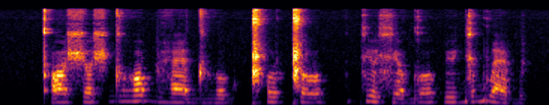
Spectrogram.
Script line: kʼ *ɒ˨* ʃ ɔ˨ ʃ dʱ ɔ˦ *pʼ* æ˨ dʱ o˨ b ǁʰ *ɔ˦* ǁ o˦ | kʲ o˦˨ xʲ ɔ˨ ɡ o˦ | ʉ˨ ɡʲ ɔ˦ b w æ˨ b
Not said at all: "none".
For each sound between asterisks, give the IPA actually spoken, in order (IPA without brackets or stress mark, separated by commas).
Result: ɒ˨, bʱ, o˦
